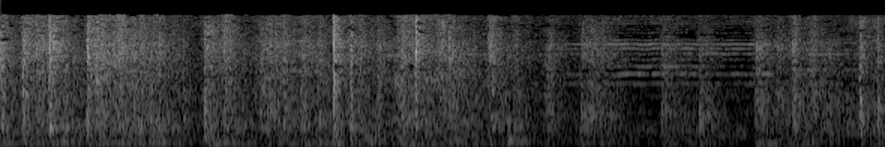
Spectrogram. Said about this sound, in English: So if you would you all stand up with me right now, please? You're going to hear the chairs clack.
